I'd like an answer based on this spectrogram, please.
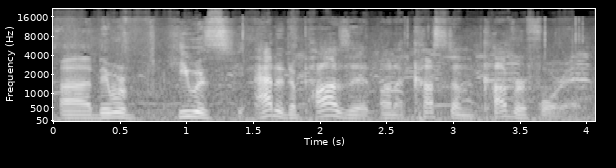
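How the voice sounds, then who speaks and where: A man standing outdoors beside a sports field chats casually as a spectator at a soccer game. His mid-range voice is a bit bright, with lively intonation and a normal speaking speed. Crowd and traffic noise from the surrounding urban area fill the background.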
